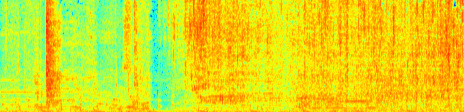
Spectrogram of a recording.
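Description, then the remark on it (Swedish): Water pours steadily into a glass, a continuous splashing trickle with a faint ringing tone, while some indistinct voice or background murmur sits underneath. “Du har fått lite vatten, ser jag. Du ska också ta.”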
